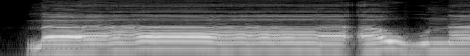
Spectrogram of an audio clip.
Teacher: غین کو موٹا کر کے پڑھیں گے، لیکن خیال رہے کہ غین پہ قلقلہ نہیں ہونا چاہیے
